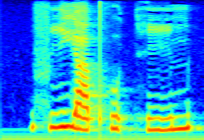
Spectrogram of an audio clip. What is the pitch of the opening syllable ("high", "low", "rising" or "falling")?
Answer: rising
